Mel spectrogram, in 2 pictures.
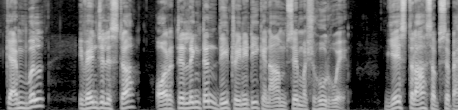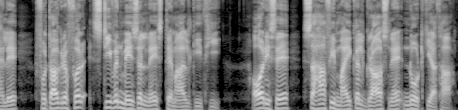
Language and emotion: Urdu, neutral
